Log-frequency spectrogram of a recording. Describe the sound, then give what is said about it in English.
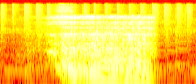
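A single loud, drawn-out snore, rough and rattling for about a second, close to the mic; it sounds like a person playfully imitating snoring rather than actually sleeping. “You should have snored in a French way, you know?”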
